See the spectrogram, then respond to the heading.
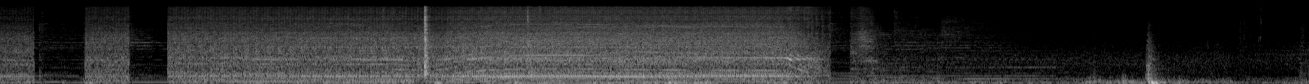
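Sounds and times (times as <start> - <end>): vehicle engine running: 0.0 - 8.3.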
